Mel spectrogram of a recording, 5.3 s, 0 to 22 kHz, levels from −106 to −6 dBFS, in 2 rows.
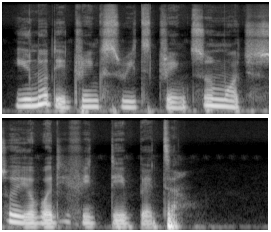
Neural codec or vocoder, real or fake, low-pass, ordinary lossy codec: none; real; none; none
